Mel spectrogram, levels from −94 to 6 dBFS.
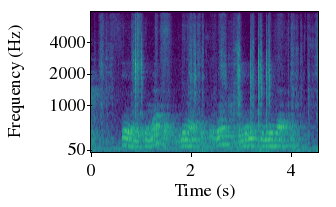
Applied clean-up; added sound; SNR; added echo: none; Writing; 10 dB; reverberation time 1.0 s.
